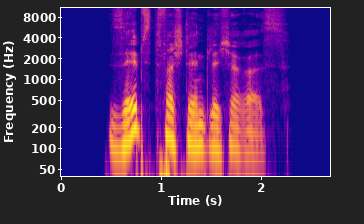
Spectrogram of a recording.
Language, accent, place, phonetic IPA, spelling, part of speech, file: German, Germany, Berlin, [ˈzɛlpstfɛɐ̯ˌʃtɛntlɪçəʁəs], selbstverständlicheres, adjective, De-selbstverständlicheres.ogg
- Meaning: strong/mixed nominative/accusative neuter singular comparative degree of selbstverständlich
